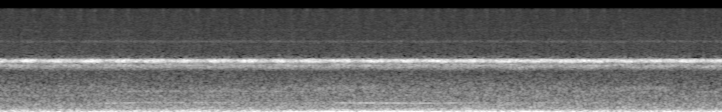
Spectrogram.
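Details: Relaxation recording of a cricket: one shrill, evenly pulsing trill runs without pause over a low rumbling background, with a faint lower hum drifting in midway.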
